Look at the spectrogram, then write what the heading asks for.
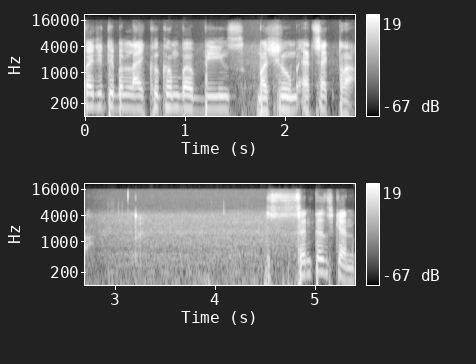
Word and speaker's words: etc.: एक्सेट्रा? नो. इट इज एटसेट्रा.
